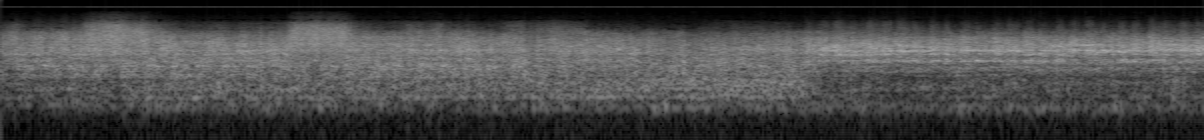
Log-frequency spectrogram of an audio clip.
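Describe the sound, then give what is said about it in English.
A steam train pulls out of a station: a loud, steady roar of hissing steam and rumbling rolling stock that holds continuously without a break. “Billowing steam, the train chugs out of the station as the wounded man climbs onto the boxcar's roof.”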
